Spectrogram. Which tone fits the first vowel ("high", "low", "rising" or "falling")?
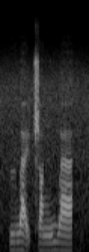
low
